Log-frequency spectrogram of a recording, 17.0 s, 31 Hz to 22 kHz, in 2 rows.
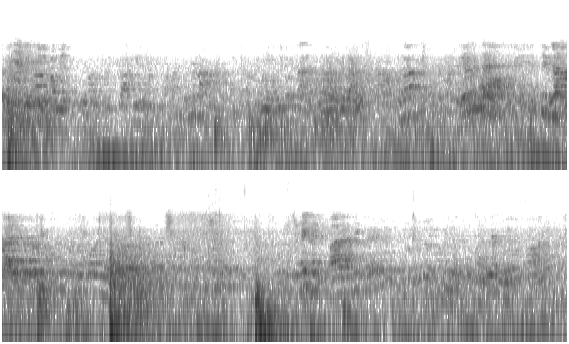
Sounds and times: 0.0s Construction workers are arranged exhibition 16.9s

